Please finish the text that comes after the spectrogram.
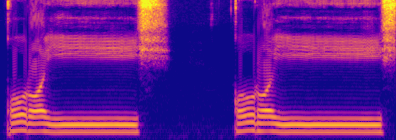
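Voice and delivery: কুরাইশ as "qo-roeeesh", ee held very long; slow chant of কুরাইশ with heavy qo; final elongation. Shown as a demonstration. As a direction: stretch the end of কুরাইশ before sh. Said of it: "শেষে টান হবে".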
